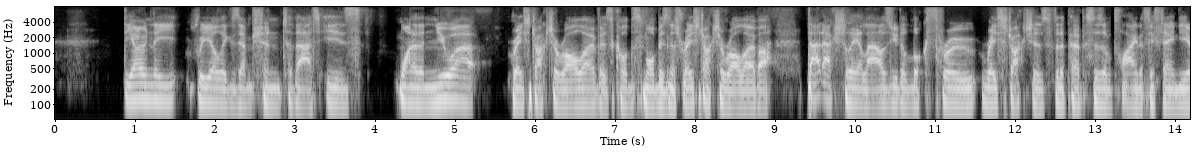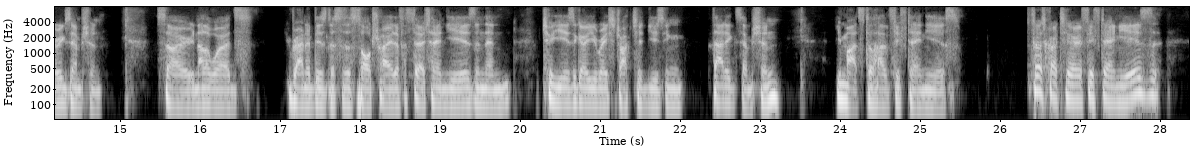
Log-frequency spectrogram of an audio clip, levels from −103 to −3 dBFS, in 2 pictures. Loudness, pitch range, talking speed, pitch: -22 LUFS, 100-115 Hz, 150 wpm, 105 Hz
